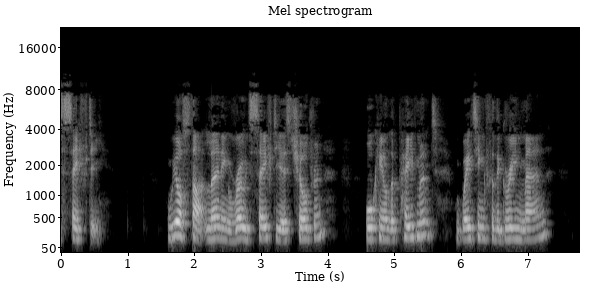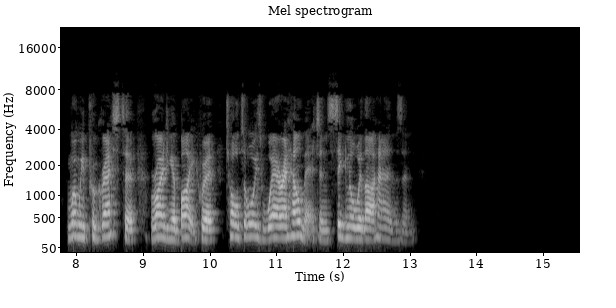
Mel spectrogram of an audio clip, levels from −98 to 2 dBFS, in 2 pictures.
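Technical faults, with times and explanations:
No technical faults here; the sound just eases out with a smooth fade that starts around 12 s and is finished by 13.44 s, the way an editor would round off the end.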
